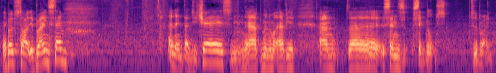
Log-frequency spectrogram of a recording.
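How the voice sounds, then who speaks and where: A hoarse man hosting his own channel, explaining a topic in a rambling, hesitant way and often correcting himself. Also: mid-range voice, a little slow, long pauses, a bit bright, a little hiss or hum. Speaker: channel host. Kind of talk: casual explainer monologue.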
